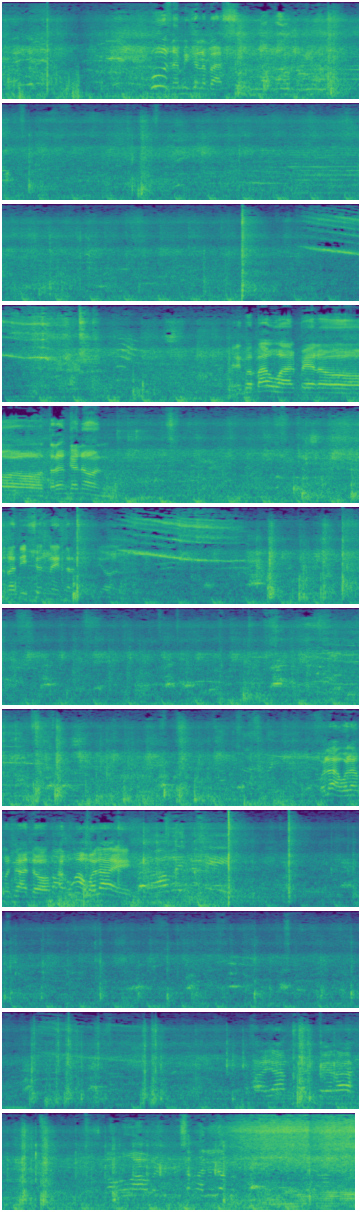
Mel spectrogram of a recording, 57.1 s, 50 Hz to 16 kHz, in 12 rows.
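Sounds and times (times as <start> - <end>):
firecracker bang: 0.1 - 10.8, 12.1 - 17.6, 20.4 - 30.5, 31.1 - 57.0
background music with steady beat: 1.9 - 48.6, 49.3 - 57.0
descending whistle: 13.5 - 15.3, 25.2 - 27.1.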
